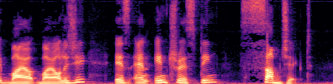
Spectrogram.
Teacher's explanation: biology is an interesting subject. I'm stressing on the first syllable. So I say biology is an interesting subject.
